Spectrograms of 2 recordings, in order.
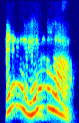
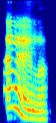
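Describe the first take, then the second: First: It is said as an exclamation, not asking. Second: It is said trailing off, left unfinished. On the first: The speaker has found the person. "Se eu for só exclamar" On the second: There is more left to interpret. "E se eu for usar com reticências"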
